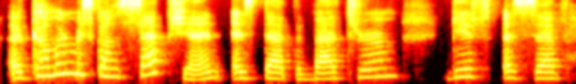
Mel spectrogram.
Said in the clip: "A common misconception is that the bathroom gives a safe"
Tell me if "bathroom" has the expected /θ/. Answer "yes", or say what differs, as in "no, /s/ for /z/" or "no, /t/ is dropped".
no, /t/ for /θ/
